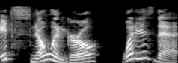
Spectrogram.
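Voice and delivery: disbelieving tone. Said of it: "they're like".

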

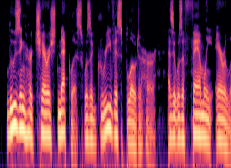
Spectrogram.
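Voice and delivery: ordinary delivery

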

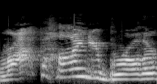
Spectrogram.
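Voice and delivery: mock American Southern accent. Speaking in character as Ragnar to a companion: Ragnar with a southern American accent. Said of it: "Is Ragnar now from the south of America?".

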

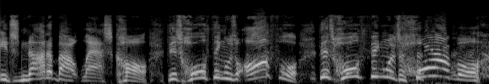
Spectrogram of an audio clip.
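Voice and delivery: put-on, escalating, very high-pitched rising yell. Retelling walking past a woman yelling about last call, retelling a yell. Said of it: "Did you start yelling Attica?".

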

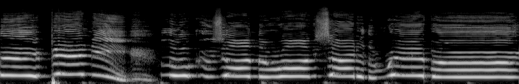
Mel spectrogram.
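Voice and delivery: mock very high, drawn-out, long-carrying yell. Retelling the same scene, imitating O'Connell yelling back across the river. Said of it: "O'Connell yells back".

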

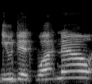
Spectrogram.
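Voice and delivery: mock calling out, as if shouting from far away. Recounting a TV scene shouted across a field: imitating someone shouting. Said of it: "it's being shouted across the field".

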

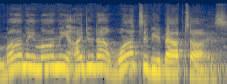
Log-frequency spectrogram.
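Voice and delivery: put-on very high, shrieking little-kid scream. Retelling a young child being brought to baptism: imitating a child screaming. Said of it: "he's screaming".

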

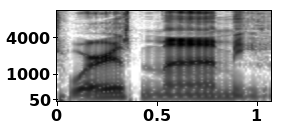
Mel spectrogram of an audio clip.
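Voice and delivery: put-on whiny child voice. Mocking a bad child actor's line: imitating Abel's child actor. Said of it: "he's always looking at the camera and going".

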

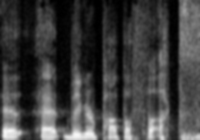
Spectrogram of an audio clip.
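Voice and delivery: talking through laughter. Reading out a joke account name to listeners, laughing while talking. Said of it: "I wish you would have done it without laughing".

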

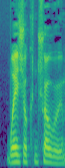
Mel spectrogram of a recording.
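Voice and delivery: authoritative commanding voice. Retelling a line from the episode: imitating the Doctor's authoritative tone. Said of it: "And he's really authoritative".

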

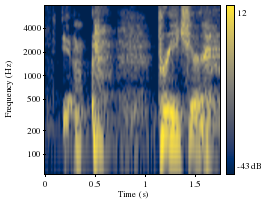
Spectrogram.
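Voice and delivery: sheepish, embarrassed, half-swallowed mumble under the breath. Telling a story, acting out a preacher answering the diner owner, retelling an embarrassed mumble. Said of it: "embarrassingly mumbled under his breath".

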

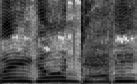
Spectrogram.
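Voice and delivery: loud, very high-pitched, shrill, obnoxious voice. Retelling a prank, imitating Tom Green being obnoxious. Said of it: "the old Tom Green thing".

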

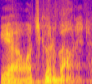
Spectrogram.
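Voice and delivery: mock surly, grumpy grumble in very low voice. Retelling a man's reply after barely making eye contact, mock-grumpy retold reply. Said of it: "said in a grumpy voice".

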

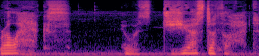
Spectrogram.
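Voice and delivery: muttered under the breath. Unsure how far away Bonnie is, the character mutters to themself under breath. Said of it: "I'm just going to kind of like mutter under my breath".

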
